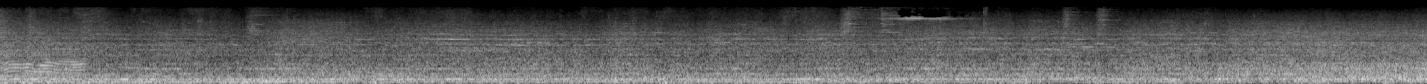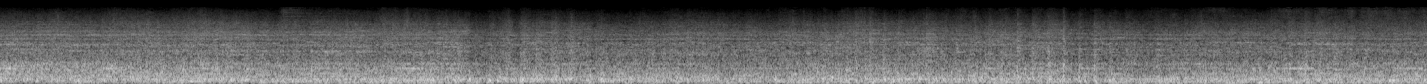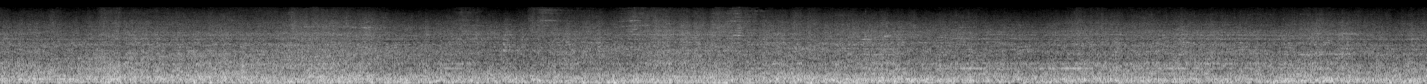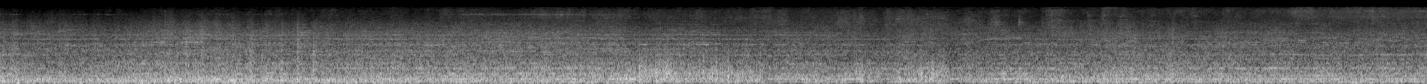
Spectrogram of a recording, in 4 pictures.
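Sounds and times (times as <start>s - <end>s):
steel wheels on rails: 0.0s - 57.0s.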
